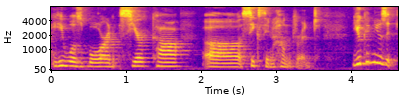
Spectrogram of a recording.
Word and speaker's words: circa: So this is circa, not circa. Why? Because we never ever pronounce that consonant as s. We either pronounce it as chi, like in this instance, or k, but never ever pronounce the c as in English.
